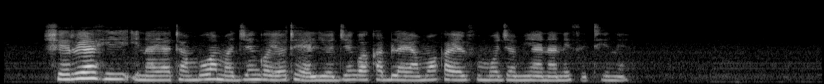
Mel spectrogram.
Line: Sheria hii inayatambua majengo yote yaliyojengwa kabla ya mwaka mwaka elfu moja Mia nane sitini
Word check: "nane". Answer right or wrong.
right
